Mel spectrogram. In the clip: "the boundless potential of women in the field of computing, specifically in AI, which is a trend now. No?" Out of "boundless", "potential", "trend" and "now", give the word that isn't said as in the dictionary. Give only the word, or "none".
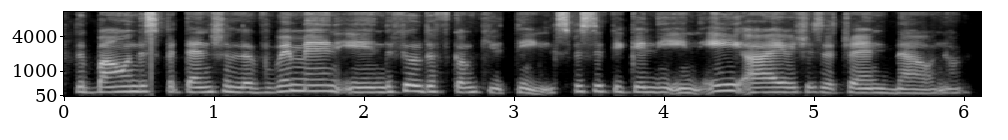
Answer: boundless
